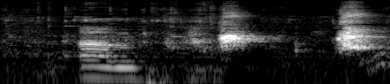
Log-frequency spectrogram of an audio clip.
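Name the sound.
small puppies barking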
